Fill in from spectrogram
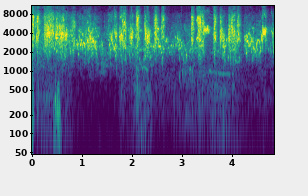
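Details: Chirping budgerigars give high twittering and harsher squawky notes in a busy, unbroken stream, with a few low knocks early on.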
